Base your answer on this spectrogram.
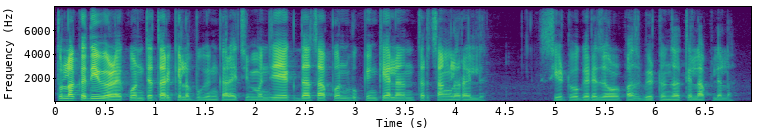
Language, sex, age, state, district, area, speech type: Marathi, male, 30-45, Maharashtra, Osmanabad, rural, spontaneous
